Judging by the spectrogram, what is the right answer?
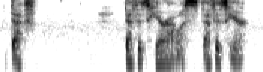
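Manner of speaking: quiet character whisper. Game narrator voices Brenna speaking to Alice; whispering as Brenna. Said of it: "starting to fold against herself and whisper".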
